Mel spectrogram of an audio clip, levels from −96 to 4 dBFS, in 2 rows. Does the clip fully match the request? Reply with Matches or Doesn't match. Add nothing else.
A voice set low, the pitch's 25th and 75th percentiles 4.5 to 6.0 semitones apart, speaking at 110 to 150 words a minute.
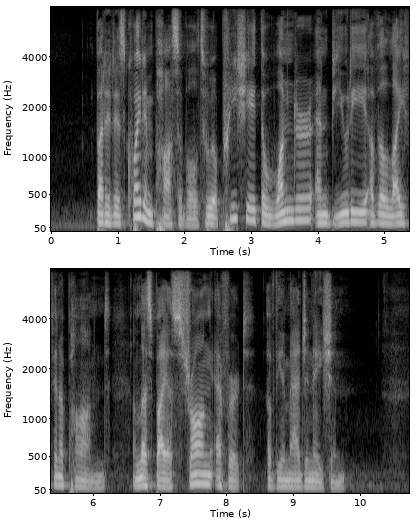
Matches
